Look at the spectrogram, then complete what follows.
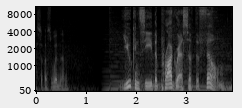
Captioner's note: voiceover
